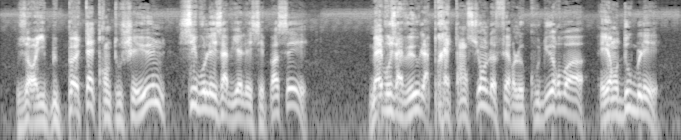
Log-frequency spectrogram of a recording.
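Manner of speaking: scornful, disdainful tone. Narrator voicing Uncle Jules replying to the father at a shoot: contemptuous. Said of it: "répliqua l'oncle Jules avec mépris".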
